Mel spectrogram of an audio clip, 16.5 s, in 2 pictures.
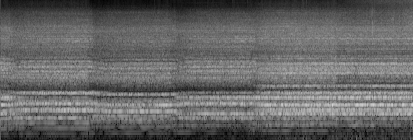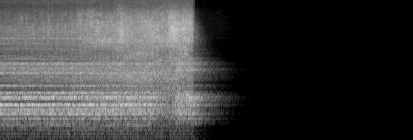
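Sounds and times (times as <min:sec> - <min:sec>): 
layered choir singing: 0:00.0 - 0:12.7.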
